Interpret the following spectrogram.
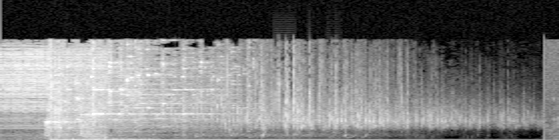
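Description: Intro title sound effect: a rising whoosh that lands, about a third of a second in, on a loud cinematic impact. Its deep boom and bright high crash fade slowly over the next three seconds.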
